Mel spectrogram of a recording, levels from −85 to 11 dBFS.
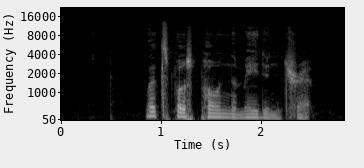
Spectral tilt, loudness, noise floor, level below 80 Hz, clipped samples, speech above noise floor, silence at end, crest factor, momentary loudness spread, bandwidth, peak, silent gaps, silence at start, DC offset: -6 dB/octave; -33 LUFS; -72 dBFS; -54 dBFS; under 0.1%; 40 dB; 0.35 s; 20 dB; 10 LU; 13.5 kHz; -14 dBFS; none; 0.85 s; under 0.1%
